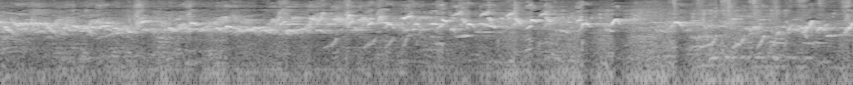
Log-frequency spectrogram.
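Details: Greater green leafbird producing a rich run of repertoire material: rapid chatter, sharp chips and descending whistled slurs in quick series, with faint voices and a man briefly speaking at the end.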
